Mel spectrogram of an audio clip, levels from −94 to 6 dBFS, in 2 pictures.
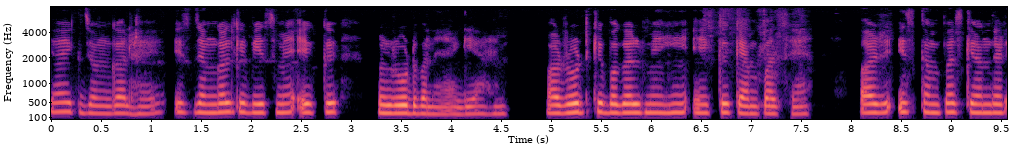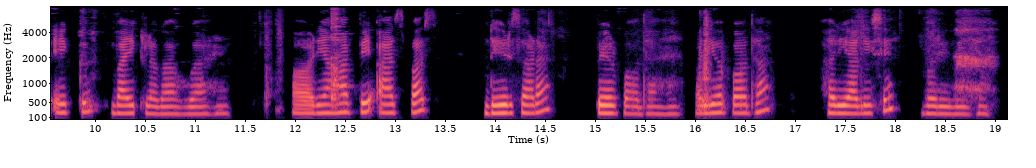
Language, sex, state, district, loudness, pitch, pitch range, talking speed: Hindi, female, Bihar, Muzaffarpur, -25 LUFS, 215 Hz, 200-230 Hz, 155 wpm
